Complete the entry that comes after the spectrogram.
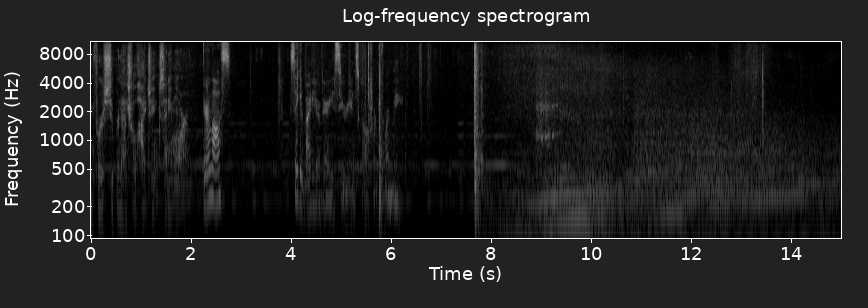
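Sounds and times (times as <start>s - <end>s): car door shutting: 7.4s - 8.3s
car engine accelerating: 7.9s - 15.0s.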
